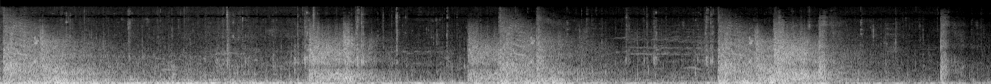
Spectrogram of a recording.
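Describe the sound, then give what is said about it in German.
Rifle shots fired by a man who runs onto a country road and aims at charging horsemen in wartime: a few heavy, booming blasts stand out from a loud, continuous rumbling wash of noise. “Kühler André mit dem Gewehr in der Hand rennt aus dem Vorgarten auf die Landstraße, legt an und schießt.”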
